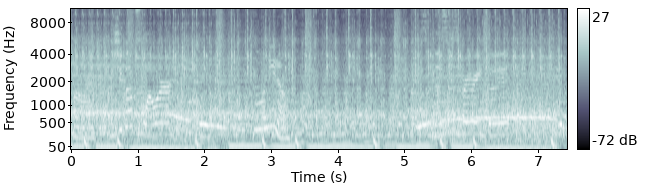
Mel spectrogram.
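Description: A sewing machine stitches continuously in a close, loud mechanical whir with rapid rhythmic needle knocking, while a person talks over it throughout.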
